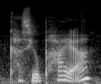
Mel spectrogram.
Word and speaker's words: Cassiopeia: birds my favorite was cassiopeia or as her name is pronounced in german cassiopaya if there was a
